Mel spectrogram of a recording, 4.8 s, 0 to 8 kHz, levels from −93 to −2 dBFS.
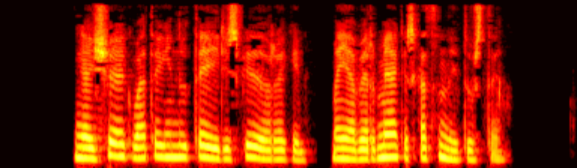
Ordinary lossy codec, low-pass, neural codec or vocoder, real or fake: MP3, 32 kbps; 7.2 kHz; none; real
